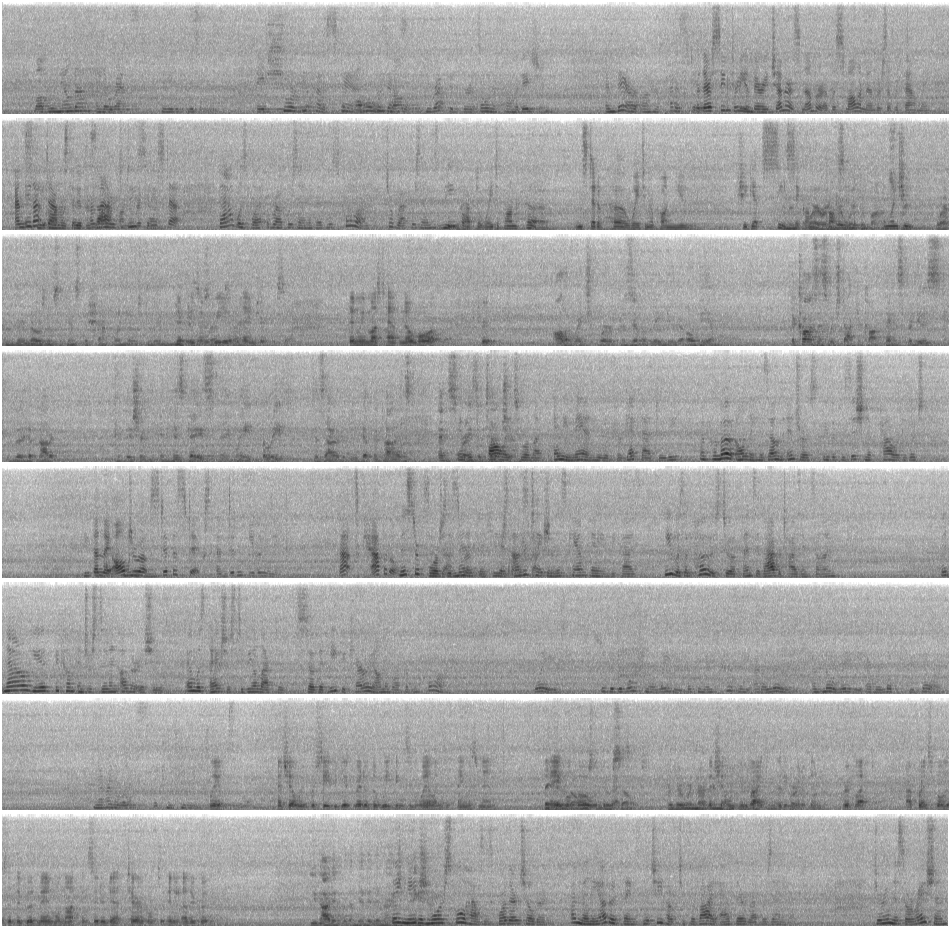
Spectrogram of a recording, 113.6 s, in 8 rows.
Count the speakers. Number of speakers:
eight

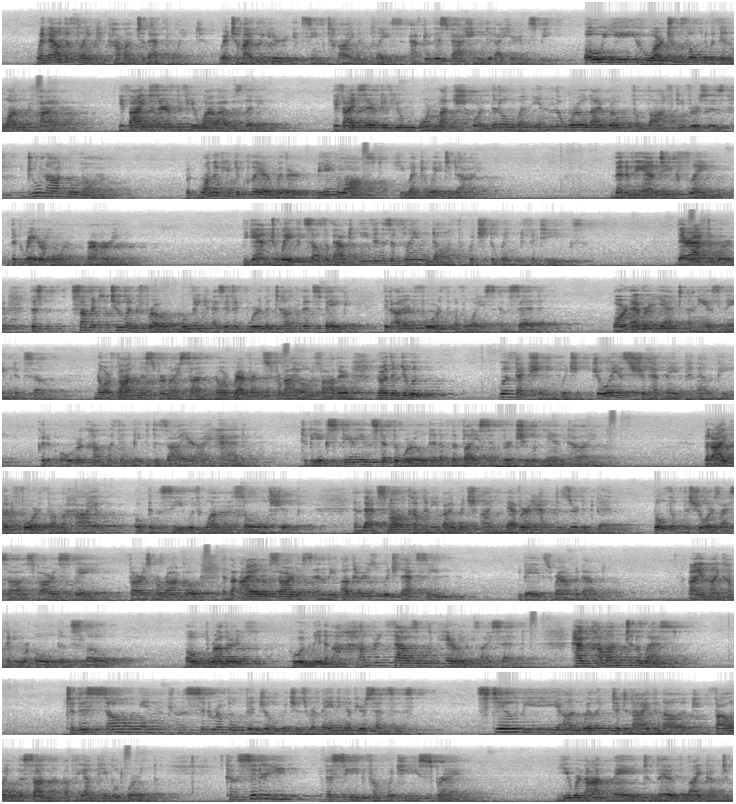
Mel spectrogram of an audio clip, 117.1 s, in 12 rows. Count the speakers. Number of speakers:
one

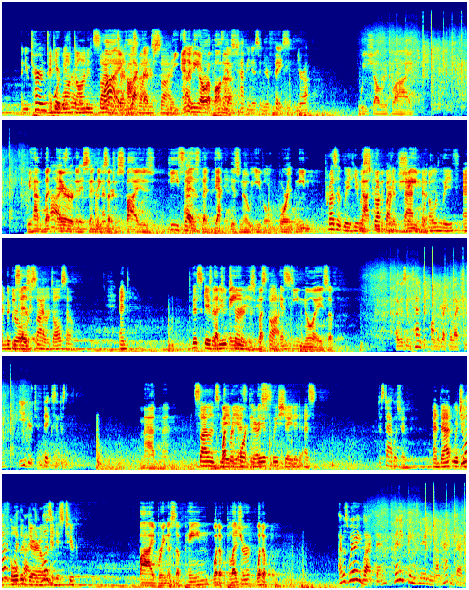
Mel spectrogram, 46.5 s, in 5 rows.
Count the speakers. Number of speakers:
three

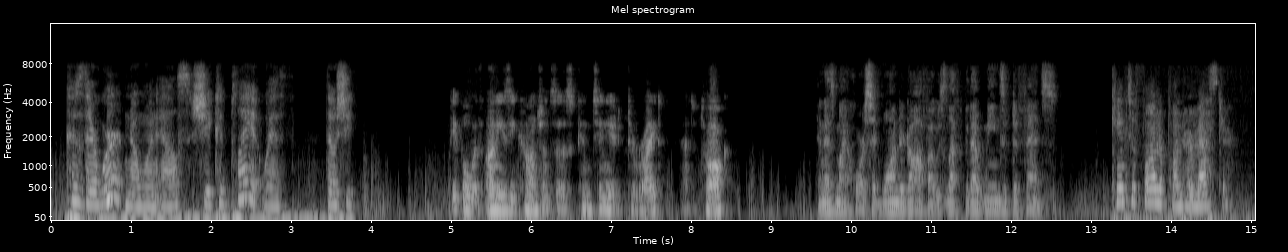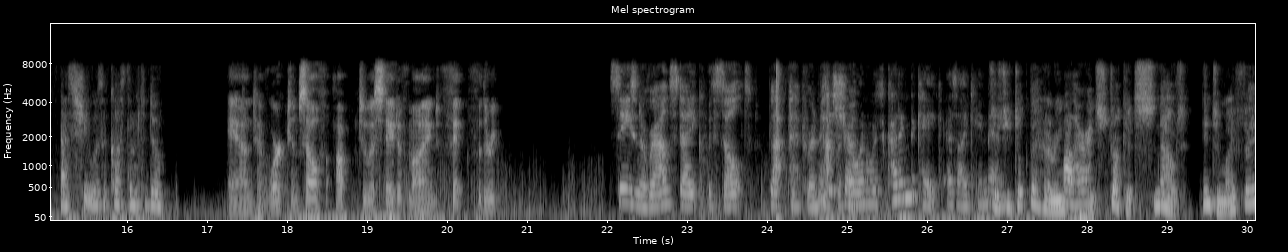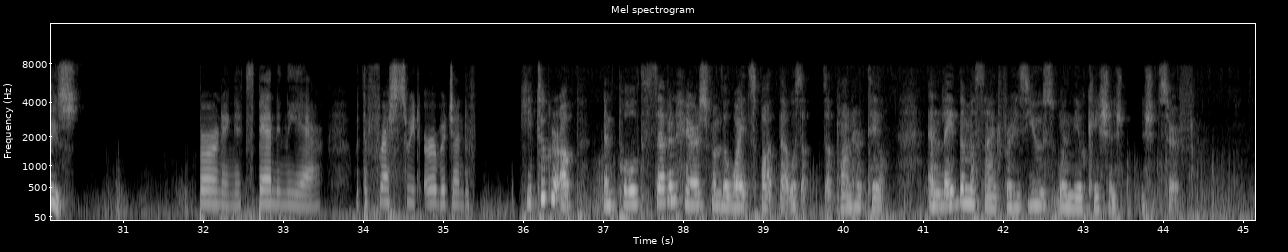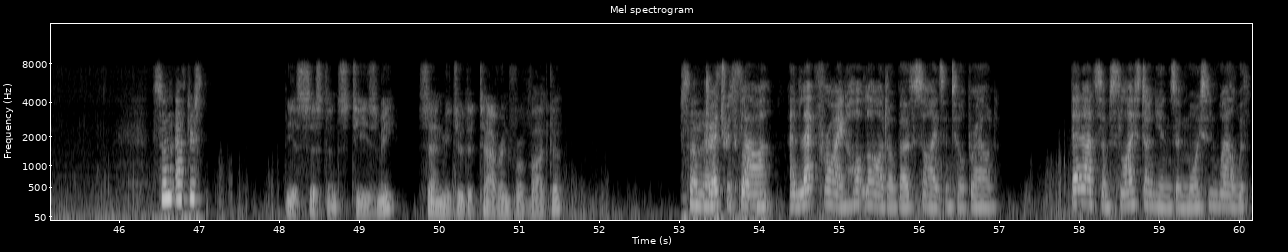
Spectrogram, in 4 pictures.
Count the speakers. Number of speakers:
nine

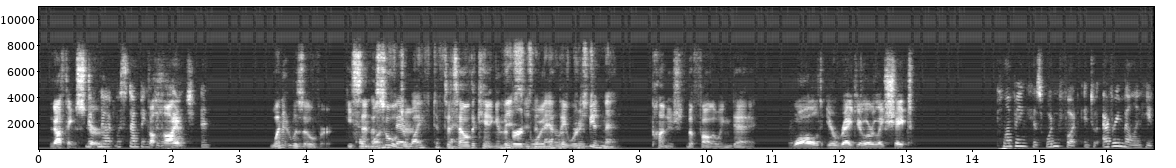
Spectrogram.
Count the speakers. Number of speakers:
four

